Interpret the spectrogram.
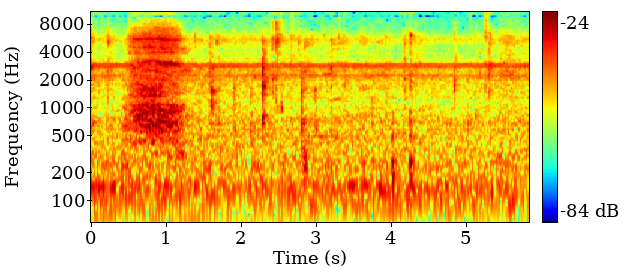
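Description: Faint chewing of crisp raw green mango, with a soft rustle about a second in and a few faint clicks after it.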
